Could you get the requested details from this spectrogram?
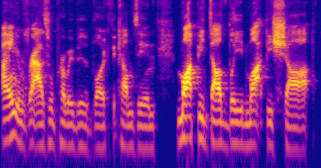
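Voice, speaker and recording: A laconic Australian man with a fairly low voice hosts a casual fan sports show. He talks in a blokey, conversational way, like he is chatting with mates. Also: brisk. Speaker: host of a fan call-in show. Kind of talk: casual footy chat.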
